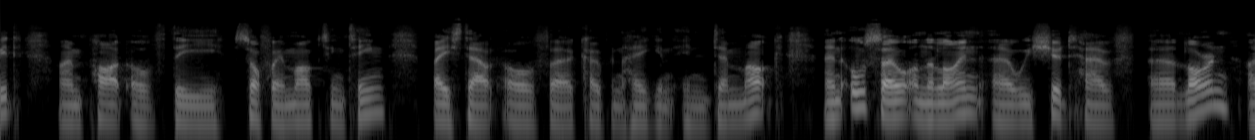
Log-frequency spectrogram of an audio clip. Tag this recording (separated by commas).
Speech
